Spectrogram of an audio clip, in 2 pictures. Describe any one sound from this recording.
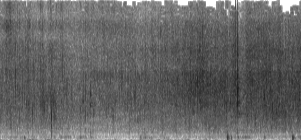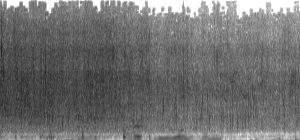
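A wooden spoon knocks against a metal pot.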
